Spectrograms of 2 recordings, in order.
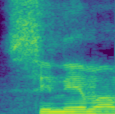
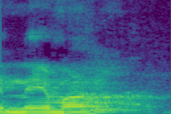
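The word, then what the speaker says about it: निमा: नेमा क्या बोलते हैं सिनेमा मत बोल देना बेटा सी साइलेंट है ना क्या बोलेंगे नेमा और ऊपर एक ढक्कन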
